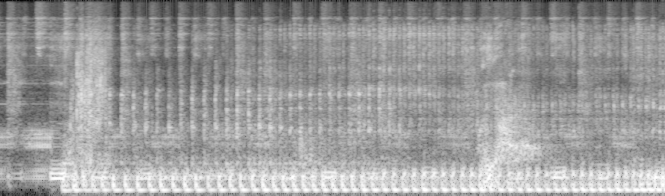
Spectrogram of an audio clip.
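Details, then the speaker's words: Single-cylinder pit bike cold start with choke held by hand: uneven low lumpy thumping idle barely staying running; poor cold idle, owner then adjusts idle screw; cause not confirmed. "Got to hold the choke."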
